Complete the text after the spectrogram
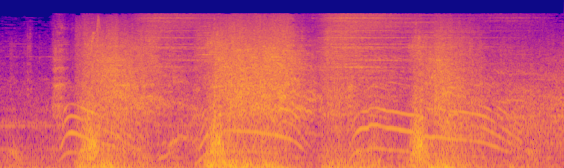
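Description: A large creature snarls.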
